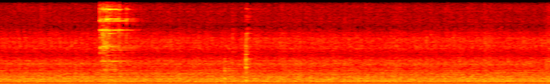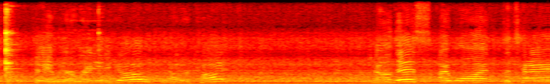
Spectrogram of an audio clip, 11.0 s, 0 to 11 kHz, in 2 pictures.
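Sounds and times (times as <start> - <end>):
forge running noise: 0.0 - 11.0
metallic clink: 1.0 - 1.4, 5.6 - 5.8.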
